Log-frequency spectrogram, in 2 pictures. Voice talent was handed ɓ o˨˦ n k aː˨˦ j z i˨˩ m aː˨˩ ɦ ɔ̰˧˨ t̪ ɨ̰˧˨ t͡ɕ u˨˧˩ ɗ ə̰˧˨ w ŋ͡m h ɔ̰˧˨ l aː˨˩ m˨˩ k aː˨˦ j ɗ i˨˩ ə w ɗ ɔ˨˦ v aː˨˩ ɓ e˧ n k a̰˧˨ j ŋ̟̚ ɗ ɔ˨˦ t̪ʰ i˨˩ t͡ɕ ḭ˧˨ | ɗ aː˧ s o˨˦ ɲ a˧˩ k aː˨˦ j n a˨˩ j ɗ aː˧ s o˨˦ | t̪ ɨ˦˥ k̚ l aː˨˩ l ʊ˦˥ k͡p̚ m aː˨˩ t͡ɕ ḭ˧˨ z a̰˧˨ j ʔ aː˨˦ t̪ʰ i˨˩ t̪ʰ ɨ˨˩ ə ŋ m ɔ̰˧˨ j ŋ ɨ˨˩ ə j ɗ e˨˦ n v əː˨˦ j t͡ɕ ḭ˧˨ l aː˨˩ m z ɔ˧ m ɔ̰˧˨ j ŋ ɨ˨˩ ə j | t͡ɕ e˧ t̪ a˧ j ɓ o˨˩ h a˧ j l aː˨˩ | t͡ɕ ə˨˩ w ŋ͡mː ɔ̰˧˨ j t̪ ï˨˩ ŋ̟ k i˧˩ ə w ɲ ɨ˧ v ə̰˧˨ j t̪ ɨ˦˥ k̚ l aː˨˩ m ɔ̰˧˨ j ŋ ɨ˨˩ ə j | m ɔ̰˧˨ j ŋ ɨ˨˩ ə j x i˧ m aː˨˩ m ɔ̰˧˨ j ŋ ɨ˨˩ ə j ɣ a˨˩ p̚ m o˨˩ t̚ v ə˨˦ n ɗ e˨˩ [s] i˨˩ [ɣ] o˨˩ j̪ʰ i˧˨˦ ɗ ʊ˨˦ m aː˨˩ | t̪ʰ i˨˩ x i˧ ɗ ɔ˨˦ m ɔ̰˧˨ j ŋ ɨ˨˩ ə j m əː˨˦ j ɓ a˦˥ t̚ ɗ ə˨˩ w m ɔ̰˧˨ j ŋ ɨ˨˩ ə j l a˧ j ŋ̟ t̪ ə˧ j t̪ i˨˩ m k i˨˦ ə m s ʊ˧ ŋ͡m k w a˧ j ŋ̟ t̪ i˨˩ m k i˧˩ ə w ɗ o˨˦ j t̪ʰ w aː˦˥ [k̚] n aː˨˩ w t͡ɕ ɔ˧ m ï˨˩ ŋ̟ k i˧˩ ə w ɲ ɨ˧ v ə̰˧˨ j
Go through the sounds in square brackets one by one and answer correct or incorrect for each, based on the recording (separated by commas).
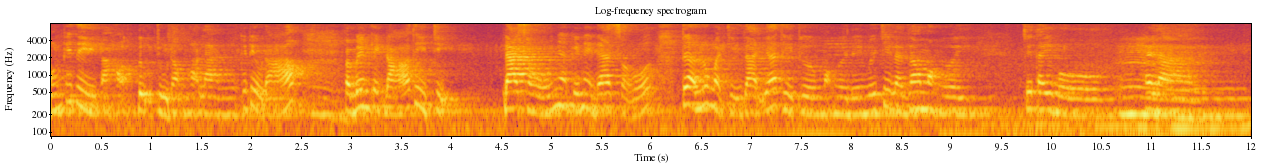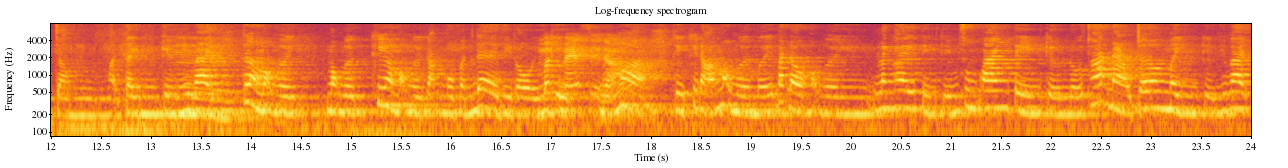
incorrect, incorrect, incorrect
